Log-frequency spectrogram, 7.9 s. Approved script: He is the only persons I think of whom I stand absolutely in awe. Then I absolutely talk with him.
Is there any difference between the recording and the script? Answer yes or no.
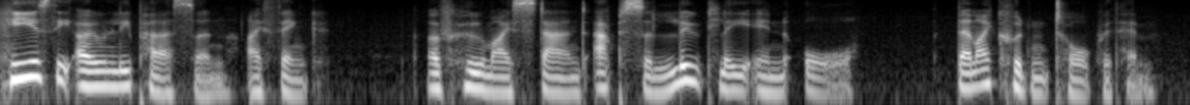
yes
